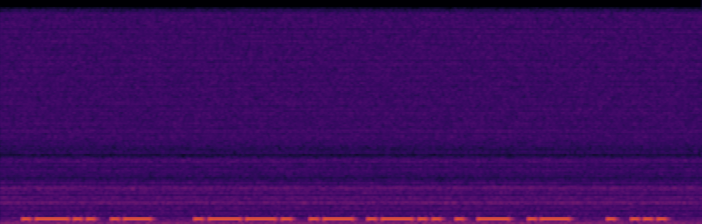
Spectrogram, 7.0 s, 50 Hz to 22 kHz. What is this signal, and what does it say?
Morse code, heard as a keyed tone, hand-sent with a straight key, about 18 wpm, 600 Hz. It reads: LA PALETA ES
